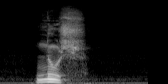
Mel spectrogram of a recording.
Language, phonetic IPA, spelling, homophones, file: Polish, [nuʃ], nuż, nóż, Pl-nuż.ogg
